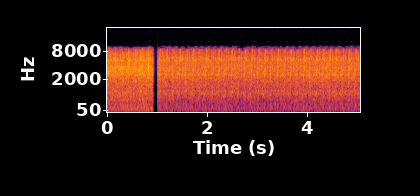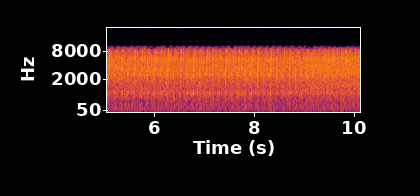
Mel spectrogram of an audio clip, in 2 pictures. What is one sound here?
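A spark plug snaps with rapid, even sparks.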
